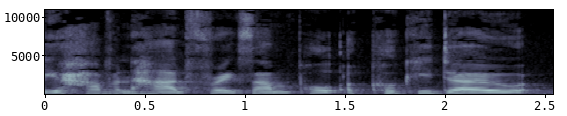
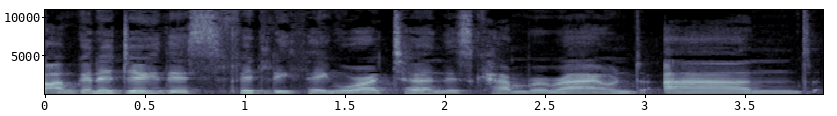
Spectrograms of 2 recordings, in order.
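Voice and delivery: ordinary talk, nothing marked

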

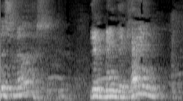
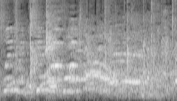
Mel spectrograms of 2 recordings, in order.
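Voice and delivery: slowed and louder, relishing the punchline; gleeful loud quote; 8 semitones higher, 9 dB louder, slower than usual. Retold or imitated. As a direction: lean into the crowd's glee, slow. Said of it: "They said".

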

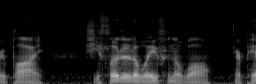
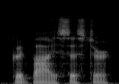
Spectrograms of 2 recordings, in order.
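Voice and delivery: slow, cold farewell; 4 dB quieter than usual. A narrator's reading. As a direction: say it without any feeling. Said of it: "Callie replied coldly".

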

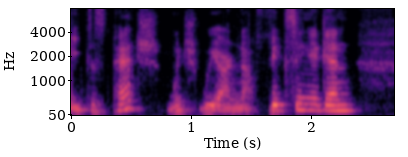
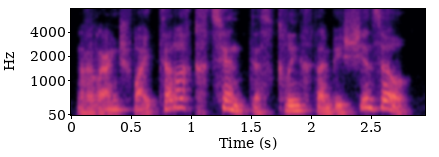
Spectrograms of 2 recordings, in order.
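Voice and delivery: Swiss German accent. Shown as a demonstration. Guest demonstrating his dwarf voice for the host, Swiss German accent. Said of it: "I can do a Swiss accent".

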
